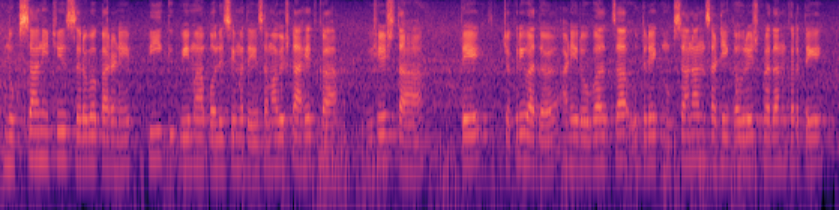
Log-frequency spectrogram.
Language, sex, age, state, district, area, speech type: Marathi, male, 18-30, Maharashtra, Pune, urban, read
